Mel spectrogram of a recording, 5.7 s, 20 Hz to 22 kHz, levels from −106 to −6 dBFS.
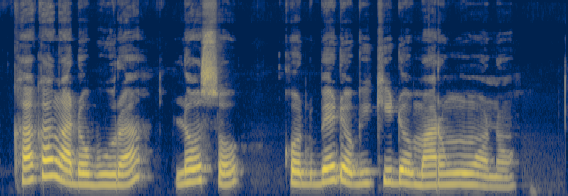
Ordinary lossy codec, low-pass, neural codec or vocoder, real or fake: none; none; none; real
